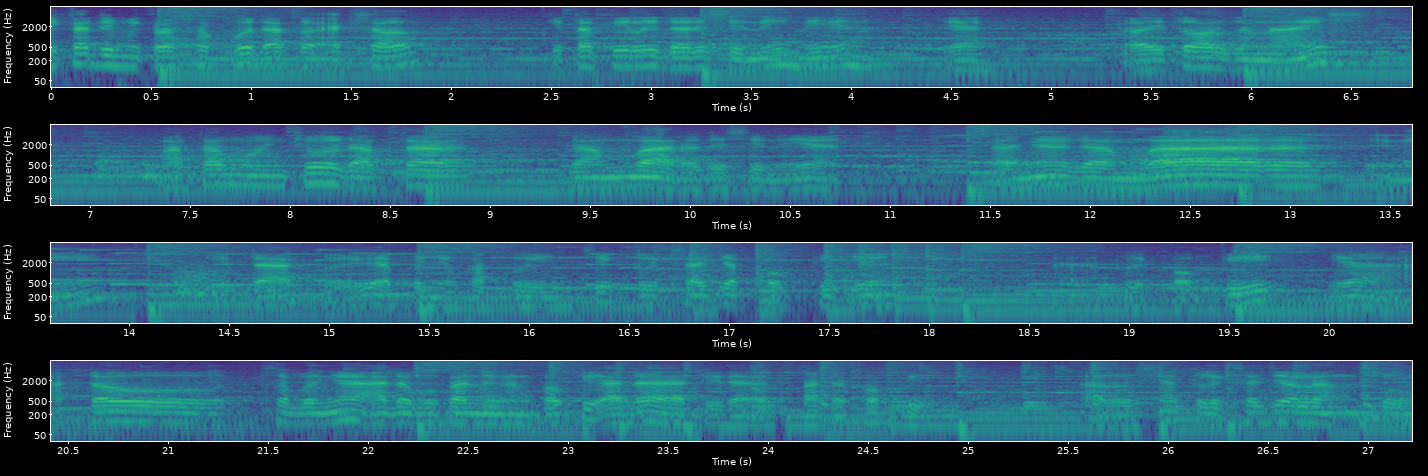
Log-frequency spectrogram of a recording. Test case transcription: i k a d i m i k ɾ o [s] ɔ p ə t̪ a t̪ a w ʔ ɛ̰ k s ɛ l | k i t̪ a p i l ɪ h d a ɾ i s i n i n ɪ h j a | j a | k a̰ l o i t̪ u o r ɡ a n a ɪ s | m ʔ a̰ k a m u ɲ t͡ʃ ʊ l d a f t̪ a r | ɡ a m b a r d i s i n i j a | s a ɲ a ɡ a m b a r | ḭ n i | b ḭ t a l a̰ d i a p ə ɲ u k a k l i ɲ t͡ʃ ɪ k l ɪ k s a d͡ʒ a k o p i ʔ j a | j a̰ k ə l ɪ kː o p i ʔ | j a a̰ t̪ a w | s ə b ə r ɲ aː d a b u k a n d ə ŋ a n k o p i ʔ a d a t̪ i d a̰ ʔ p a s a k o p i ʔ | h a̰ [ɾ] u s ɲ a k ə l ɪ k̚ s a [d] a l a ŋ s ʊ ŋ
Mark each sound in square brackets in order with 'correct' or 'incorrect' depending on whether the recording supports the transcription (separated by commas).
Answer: correct, correct, incorrect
